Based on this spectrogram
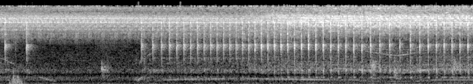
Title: clicking sound from motor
